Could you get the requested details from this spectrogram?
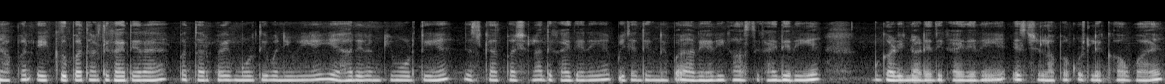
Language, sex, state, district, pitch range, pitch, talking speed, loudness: Hindi, female, Chhattisgarh, Balrampur, 195-210 Hz, 200 Hz, 250 wpm, -16 LUFS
